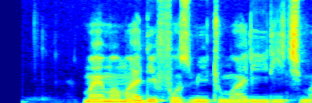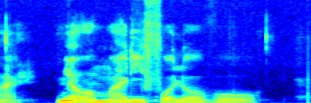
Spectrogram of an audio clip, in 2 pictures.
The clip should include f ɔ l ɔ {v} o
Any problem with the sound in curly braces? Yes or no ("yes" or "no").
no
